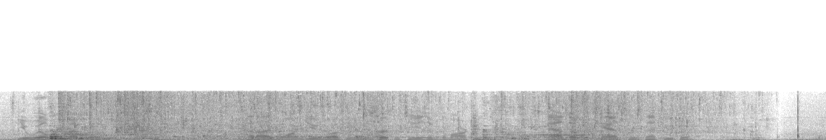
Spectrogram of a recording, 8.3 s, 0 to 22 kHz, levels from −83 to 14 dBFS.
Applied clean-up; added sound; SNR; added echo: none; Toilet flush / Water; -5 dB; none.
